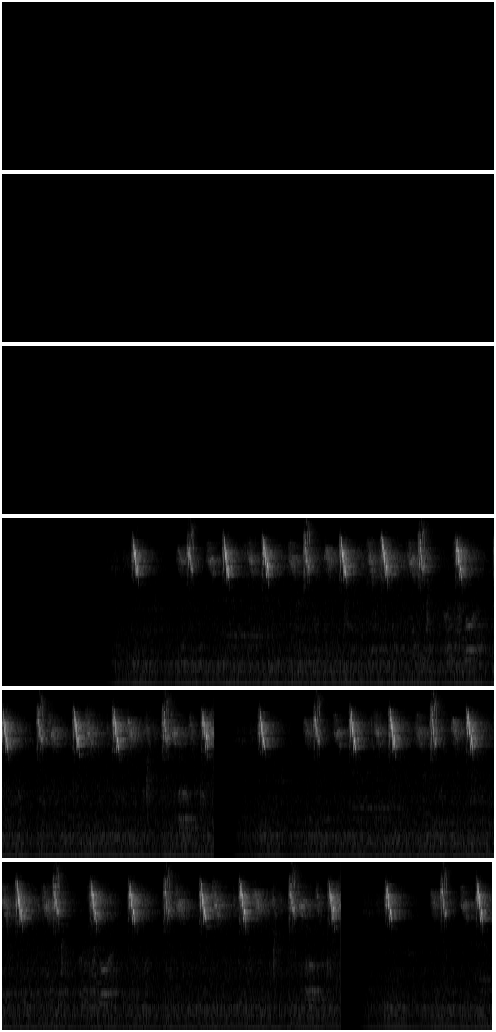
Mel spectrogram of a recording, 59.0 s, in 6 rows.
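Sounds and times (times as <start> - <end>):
bird chirping: 31.9 - 43.6, 44.4 - 56.0, 56.8 - 59.0.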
